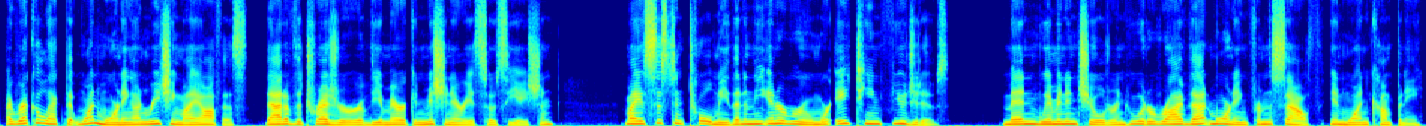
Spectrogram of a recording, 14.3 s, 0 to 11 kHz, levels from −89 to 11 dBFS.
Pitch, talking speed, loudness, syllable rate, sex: 195 Hz, 190 wpm, -17 LUFS, 4.9 syllables/s, female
